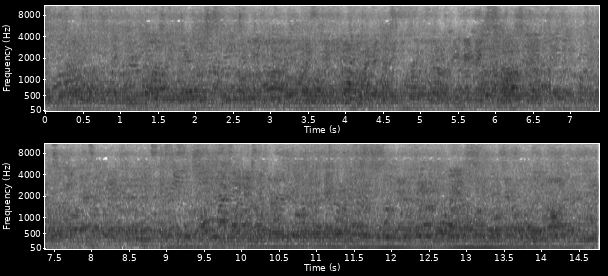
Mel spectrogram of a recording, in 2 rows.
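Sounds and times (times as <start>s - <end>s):
indoor crowd ambience: 0.0s - 14.7s.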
